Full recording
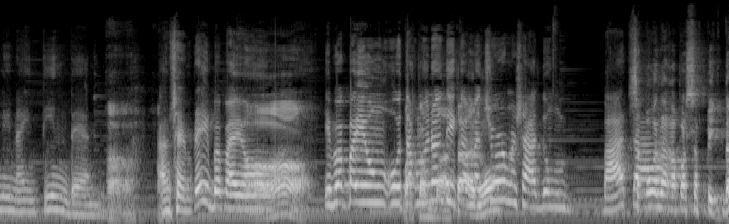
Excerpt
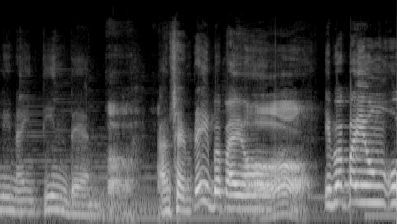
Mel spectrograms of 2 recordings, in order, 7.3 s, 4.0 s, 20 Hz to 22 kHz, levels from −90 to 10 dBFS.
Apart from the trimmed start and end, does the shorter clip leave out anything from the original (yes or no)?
no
